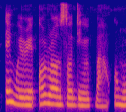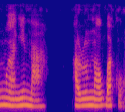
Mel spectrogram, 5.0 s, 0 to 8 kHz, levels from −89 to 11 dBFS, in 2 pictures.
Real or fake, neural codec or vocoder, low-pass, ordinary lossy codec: fake; codec, 24 kHz, 3 kbps, HILCodec; 7.2 kHz; none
